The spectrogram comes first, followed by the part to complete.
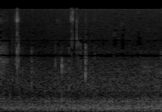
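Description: Quiet, steady background noise between sentences: room tone with a faint low hum and a few light clicks.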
